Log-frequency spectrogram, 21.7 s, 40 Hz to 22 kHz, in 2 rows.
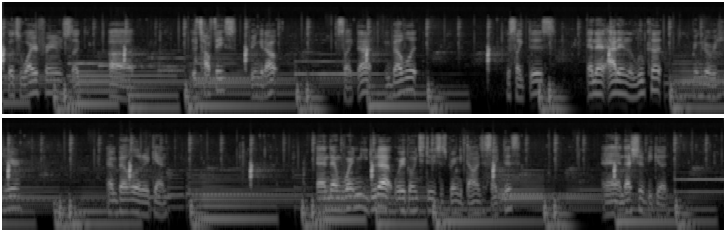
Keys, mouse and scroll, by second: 0.2 click, 0.9 s, 3.4 click, 4.5 s, 5.5 ctrl+b, 7.3-7.6 scroll up 1, 7.6-8.6 shift+middle drag, 8.6 ctrl+r, 9.3 s, 11.3 r, 12.0 ctrl+b, 13.3 scroll down 1, 13.4 middle click, 13.9 z, 14.7 middle click, 15.0-17.2 typing, 18.6 scroll up 1, 18.6 middle click, 19.3 scroll down 1, 19.3-20.8 middle drag, 20.8-21.6 drag.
